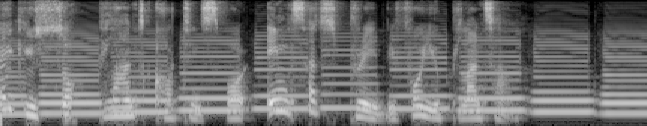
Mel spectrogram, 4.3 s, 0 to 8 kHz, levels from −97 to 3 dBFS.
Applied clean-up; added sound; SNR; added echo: none; Wind instrument, woodwind instrument; 3 dB; none.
